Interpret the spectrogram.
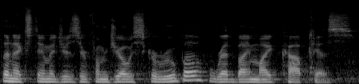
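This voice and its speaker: A man's voice: medium pitch, normal speed, mellow, a little hiss or hum. A man making brief scripted announcements as the presenter of a slideshow. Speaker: presenter introducing photographers and readers.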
